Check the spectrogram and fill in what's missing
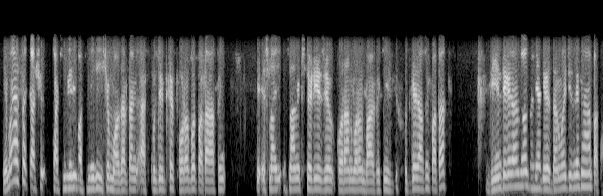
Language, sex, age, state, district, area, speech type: Kashmiri, male, 30-45, Jammu and Kashmir, Kulgam, rural, conversation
